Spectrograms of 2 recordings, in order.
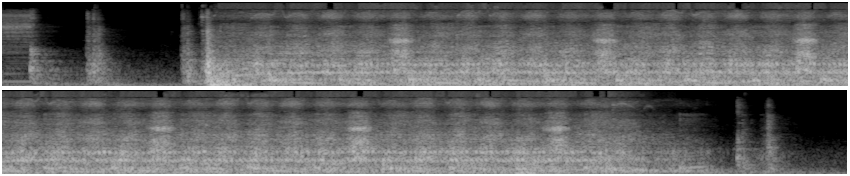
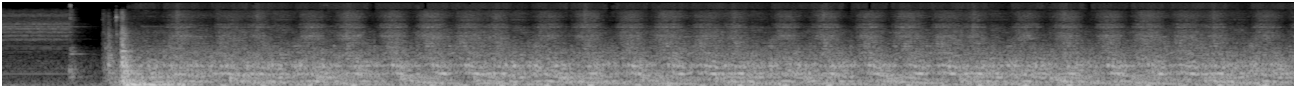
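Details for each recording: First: Antique International winch truck that sat for a long time in the woods, fresh battery: starter spins the engine at a steady, even cranking rhythm without binding; engine turns over freely, not seized, and builds air pressure. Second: Antique International winch truck left sitting in the woods, gravity-fed fuel to the mechanical pump, starter cranks evenly but it never catches; no spark at the plugs, the ignition coil gets power but sends none out.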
